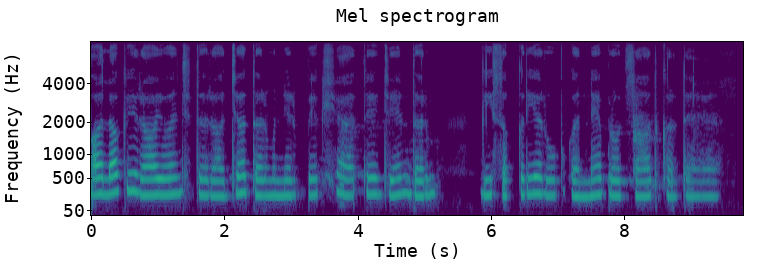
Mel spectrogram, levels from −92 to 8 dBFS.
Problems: low volume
